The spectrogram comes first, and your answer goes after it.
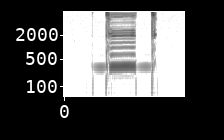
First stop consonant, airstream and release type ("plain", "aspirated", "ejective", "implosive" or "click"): plain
